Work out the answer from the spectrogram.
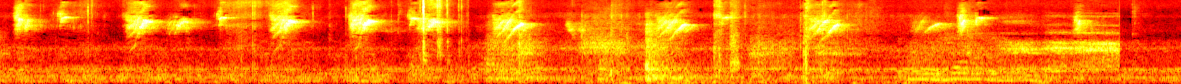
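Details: Busy high chirping and ticking from sunbirds attending young at a hanging nest, the notes run together over steady broadband background noise.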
